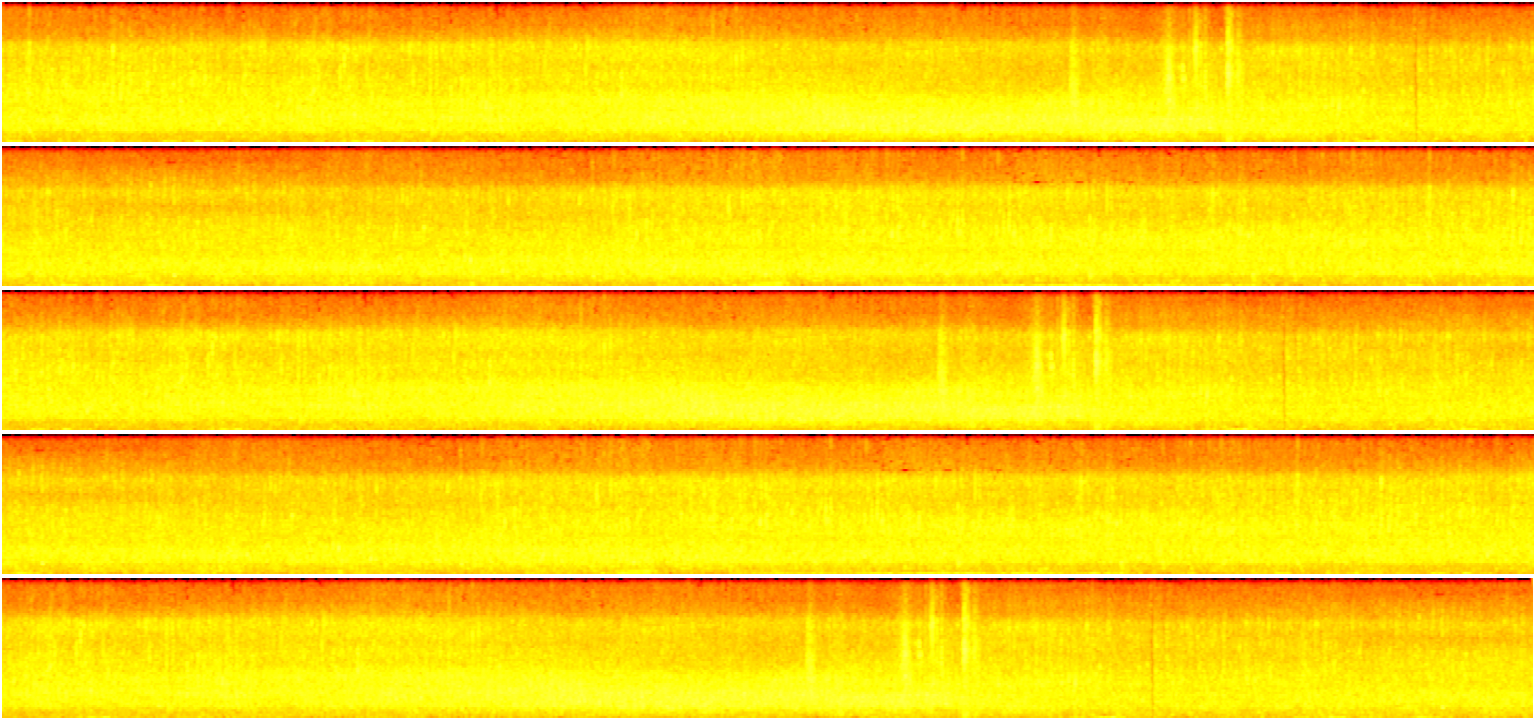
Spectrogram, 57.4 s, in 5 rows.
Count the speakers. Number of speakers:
zero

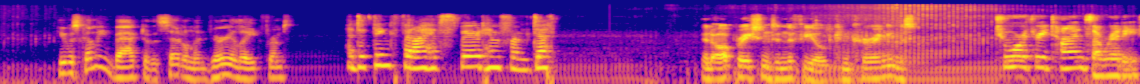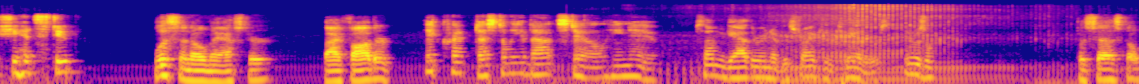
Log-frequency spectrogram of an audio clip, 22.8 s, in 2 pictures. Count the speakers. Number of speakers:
six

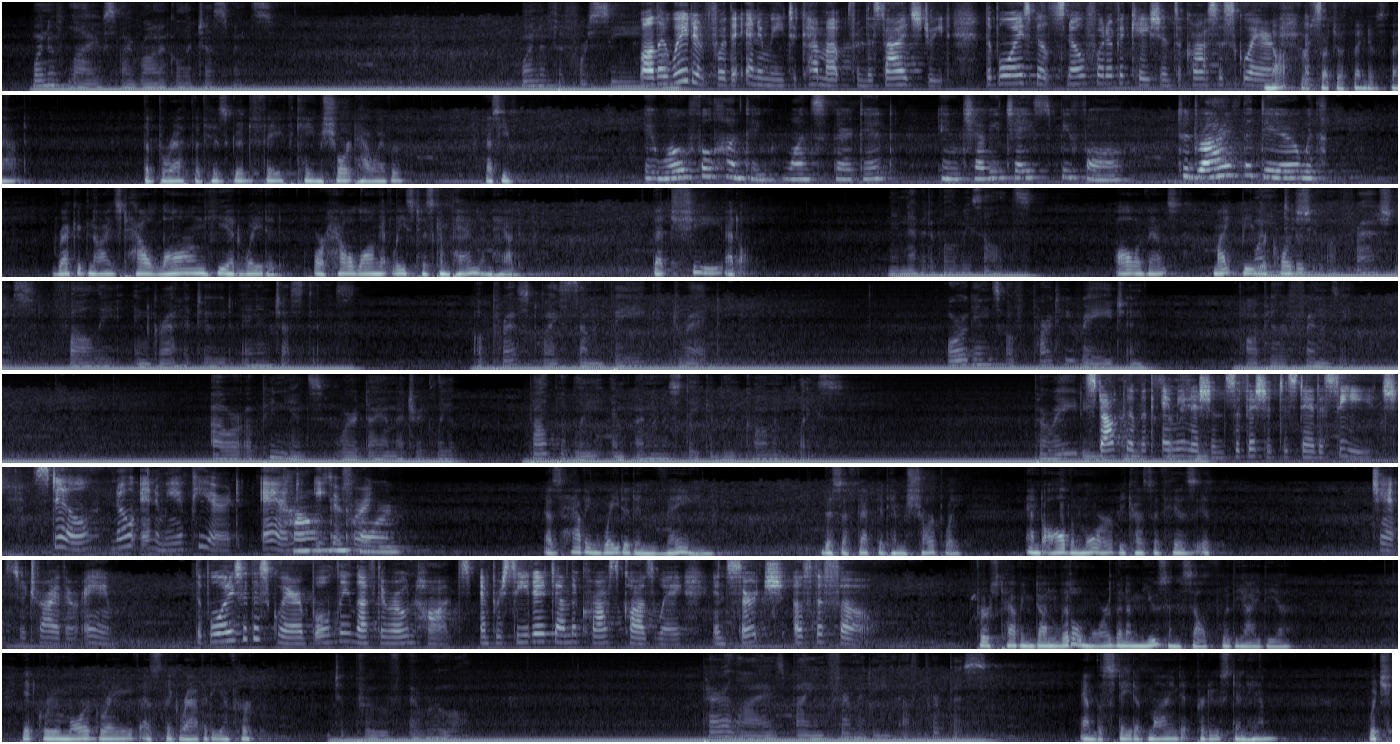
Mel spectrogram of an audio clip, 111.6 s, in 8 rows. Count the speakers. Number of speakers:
four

